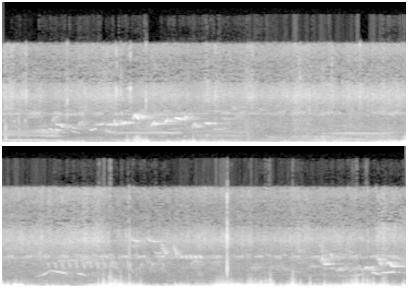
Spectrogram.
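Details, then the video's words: Cattle known for strange voices, giving several low, drawn-out moos that swell and fade over ten seconds, with a few higher tonal calls and constant rustling, outdoor noise. "kumpulan sapi bersuara aneh, suara sapi"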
